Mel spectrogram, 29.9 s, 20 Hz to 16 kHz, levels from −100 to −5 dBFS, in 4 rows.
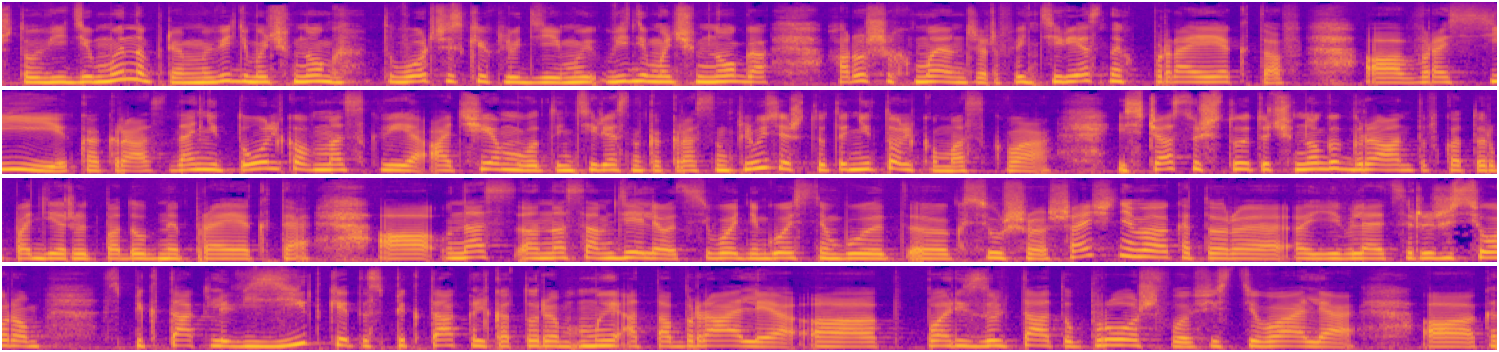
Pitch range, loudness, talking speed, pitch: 200-235 Hz, -25 LUFS, 150 wpm, 220 Hz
